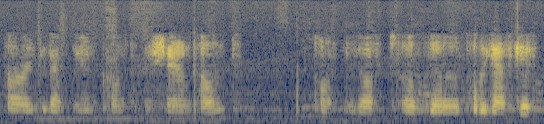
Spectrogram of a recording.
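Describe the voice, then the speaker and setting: A man's voice: medium pitch, completely flat delivery, brisk, crowd noise. A man leaving a short, polite voicemail, reading out a callback number, played back from a phone. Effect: voicemail played back over a phone speaker. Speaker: caller from an advocate's office. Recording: tinny phone voicemail playback.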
